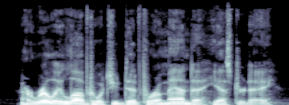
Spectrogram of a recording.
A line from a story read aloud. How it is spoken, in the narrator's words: said, lowering her voice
